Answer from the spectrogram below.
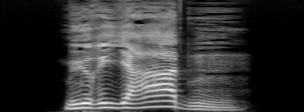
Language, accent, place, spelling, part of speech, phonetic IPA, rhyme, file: German, Germany, Berlin, Myriaden, noun, [myˈʁi̯aːdn̩], -aːdn̩, De-Myriaden.ogg
- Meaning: plural of Myriade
